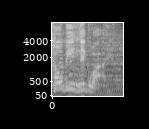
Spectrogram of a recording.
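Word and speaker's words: Toby Nwigwe: It's hard to pronounce. I mean, honestly, I'm sorry. It's Toby Nigwai. – What? Toby who? – It's Toby N W I G W E. Nigwa.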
